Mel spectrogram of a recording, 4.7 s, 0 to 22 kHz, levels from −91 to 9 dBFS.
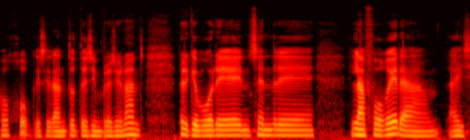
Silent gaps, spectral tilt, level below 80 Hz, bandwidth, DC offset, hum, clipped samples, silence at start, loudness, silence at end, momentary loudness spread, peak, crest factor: none; -6 dB/octave; -60 dBFS; 18 kHz; under 0.1%; none; under 0.1%; 0 s; -32 LUFS; 0 s; 9 LU; -16 dBFS; 16 dB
